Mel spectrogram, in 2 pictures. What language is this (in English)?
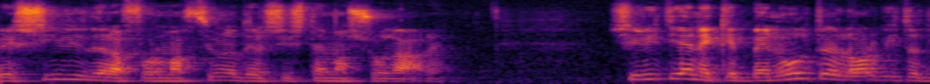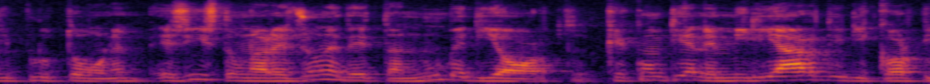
Italian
